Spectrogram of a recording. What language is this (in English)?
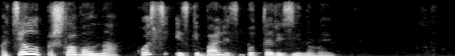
Russian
